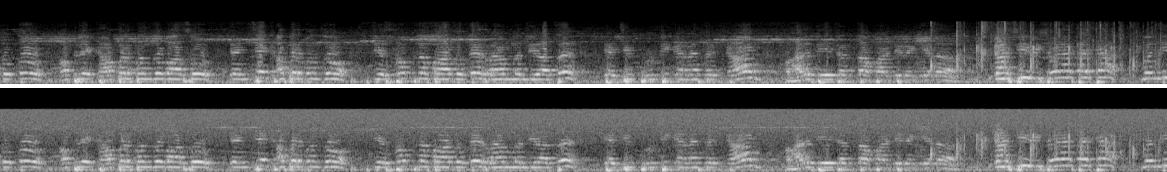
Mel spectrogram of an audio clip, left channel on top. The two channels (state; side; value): noise; right; hiss, 9 dB below the sound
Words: होतो, आपले खापर पंजोबा असो, त्यांचे खापर पंजो जे स्वप्न पाहत होते राम मंदिराचं, त्याची पूर्ती करण्याचं काम भारतीय जनता पार्टीने केलं. काशी विश्वनाथाच्या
